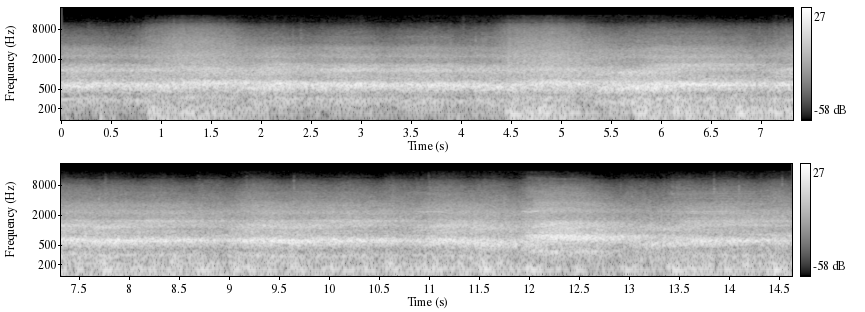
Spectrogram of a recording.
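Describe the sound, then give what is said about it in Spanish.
Basketball arena crowd roars in celebration of Bilbao Basket winning the European title, a dense sustained wall of cheering that swells and surges in several loud waves. “Sí, se van a esa esquina. Se han ido a esa esquina. Sí. Están celebrando con el público. Merece la pena escucharlo, ¿eh?”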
